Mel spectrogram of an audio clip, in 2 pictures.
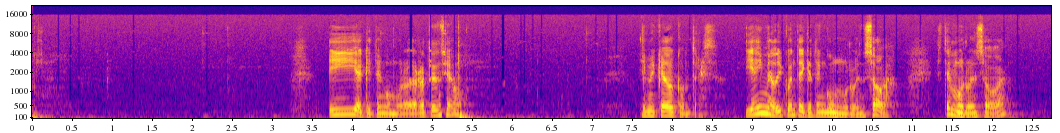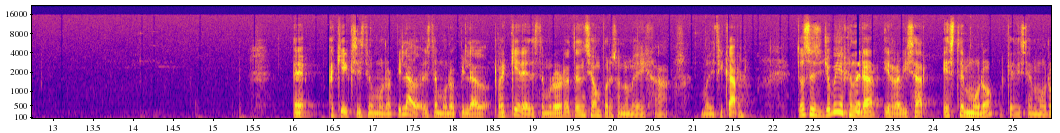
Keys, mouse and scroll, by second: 2.2 click, 4.4 click, 7.0 click, 8.3 click, 9.4 click, 14.1 click, 16.9 click, 17.4 click, 18.8 click, 21.1 click, 21.5-21.9 middle drag, 22.2 middle click, 24.4 click.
